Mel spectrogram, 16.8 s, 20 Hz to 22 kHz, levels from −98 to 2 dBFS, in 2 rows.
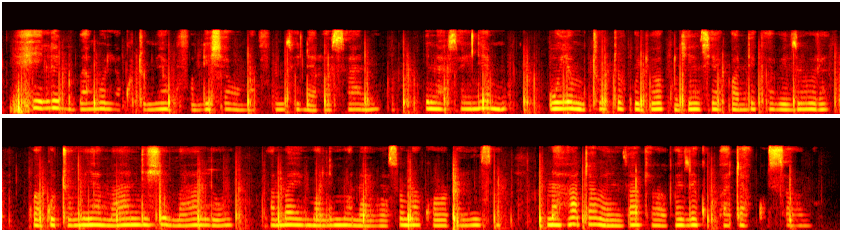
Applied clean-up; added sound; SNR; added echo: neural mask model RNNoise.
